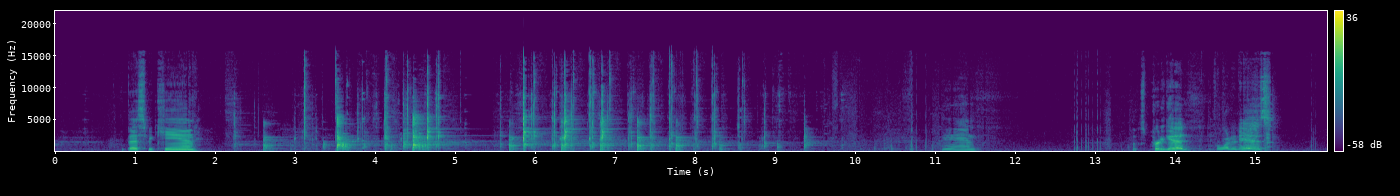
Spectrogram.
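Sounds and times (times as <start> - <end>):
metallic clinks and taps: 2.2 - 10.0.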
